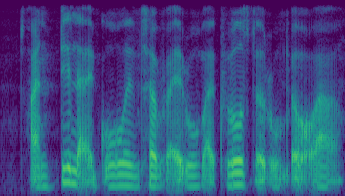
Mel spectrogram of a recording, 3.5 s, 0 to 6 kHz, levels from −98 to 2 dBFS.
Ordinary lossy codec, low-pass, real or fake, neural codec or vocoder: none; 5.4 kHz; fake; autoencoder, 44.1 kHz, a latent of 192 numbers a frame, MeloTTS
